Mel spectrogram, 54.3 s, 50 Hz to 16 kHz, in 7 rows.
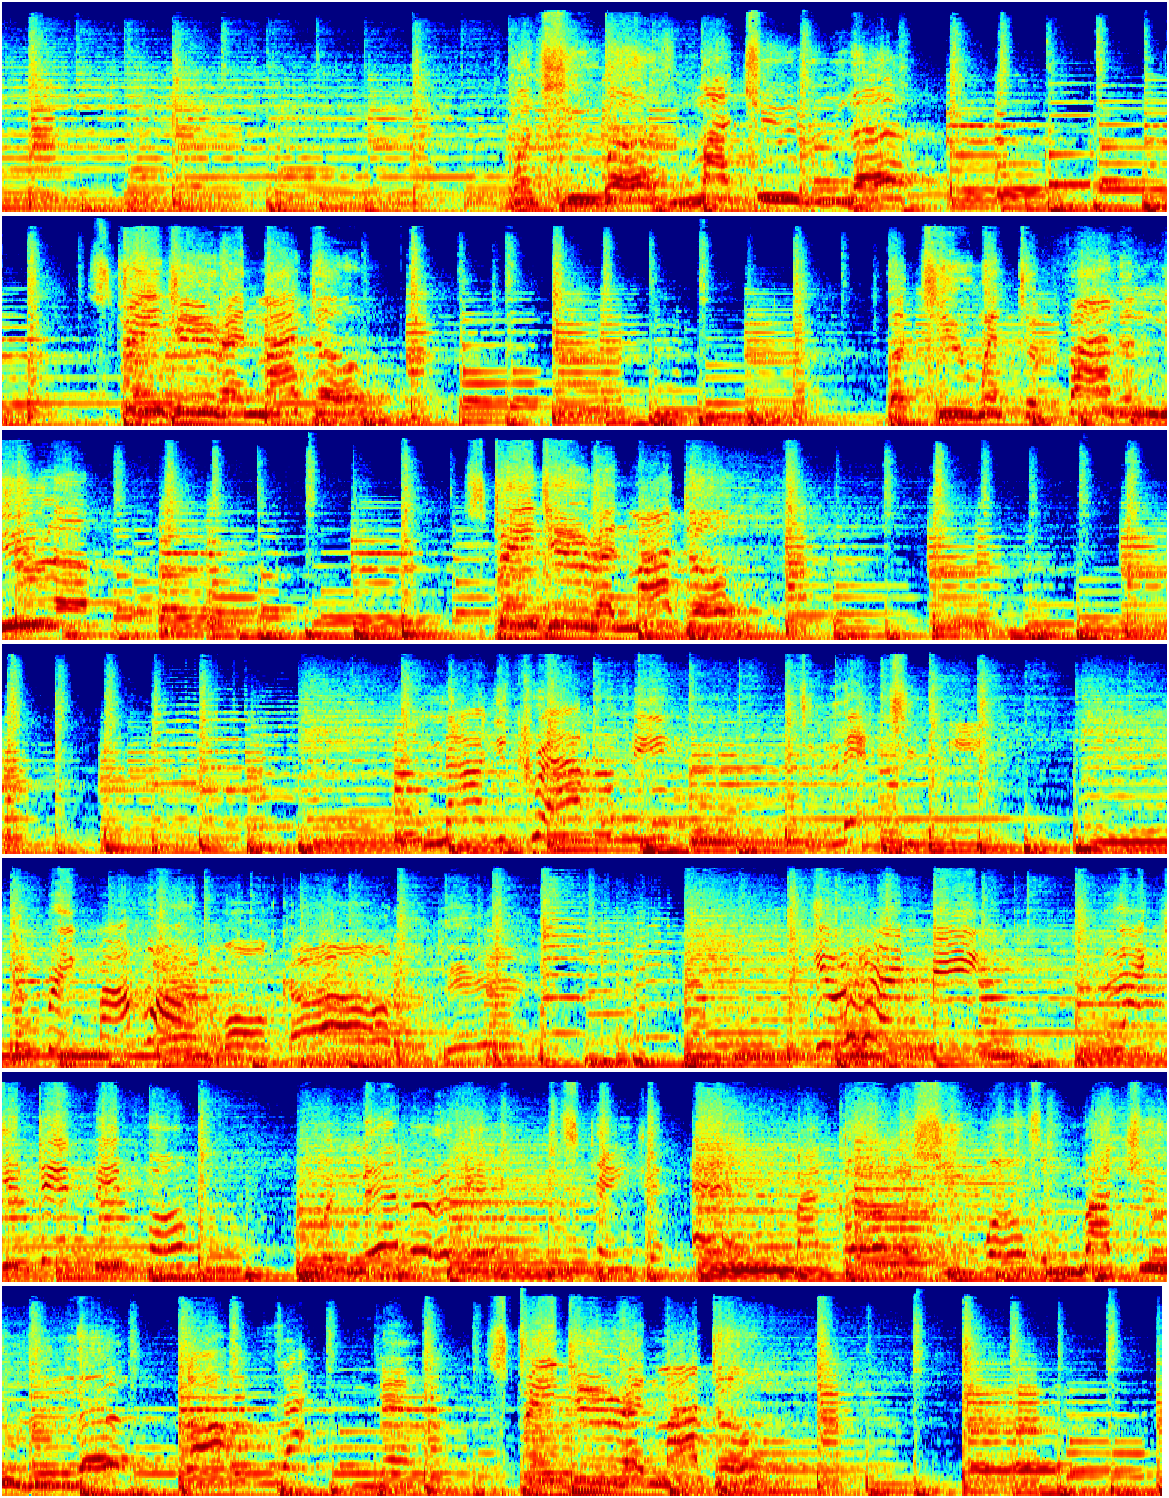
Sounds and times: Music: 0.0s - 54.3s.

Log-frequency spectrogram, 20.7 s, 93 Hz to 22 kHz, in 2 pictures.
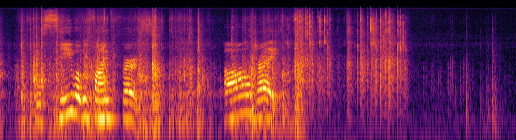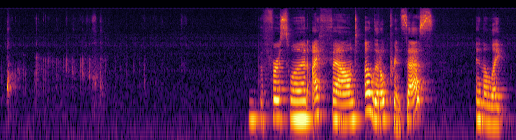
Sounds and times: Speech: 0.7s - 3.1s, 4.5s - 5.7s, 15.3s - 19.0s, 19.8s - 20.5s.

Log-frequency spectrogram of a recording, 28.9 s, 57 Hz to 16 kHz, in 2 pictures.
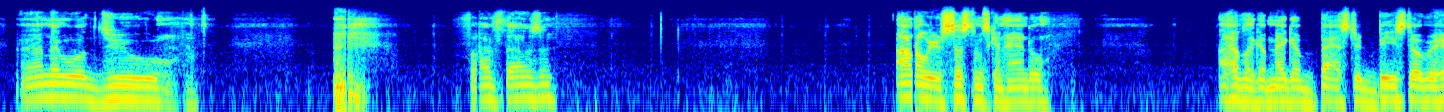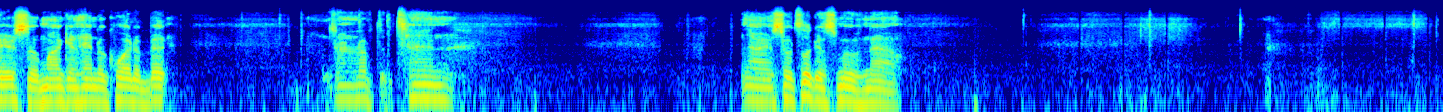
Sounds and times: Speech: 0.2s - 2.0s, 4.6s - 5.6s, 9.0s - 10.6s, 12.2s - 16.2s, 17.7s - 19.2s, 21.9s - 23.5s.

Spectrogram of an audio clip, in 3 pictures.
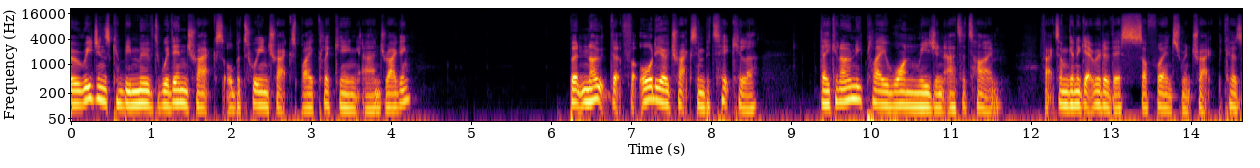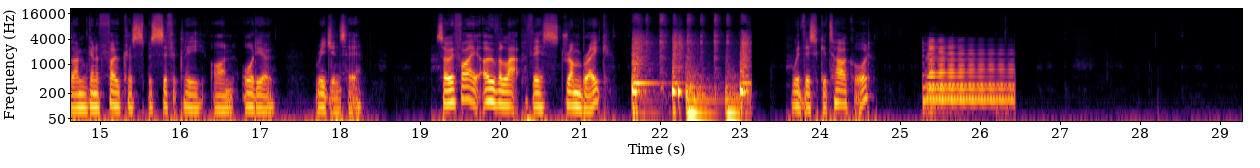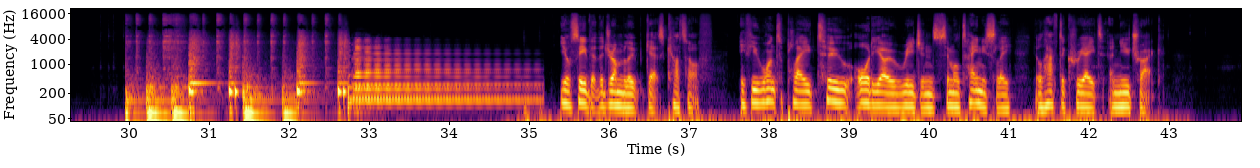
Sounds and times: Speech: 0.0s - 4.3s, 6.2s - 8.6s, 9.4s - 18.4s, 19.2s - 21.5s, 23.6s - 24.8s, 35.4s - 43.0s
Inside, small room: 0.0s - 43.9s
Music: 21.7s - 23.2s, 25.3s - 26.4s, 30.0s - 35.2s.

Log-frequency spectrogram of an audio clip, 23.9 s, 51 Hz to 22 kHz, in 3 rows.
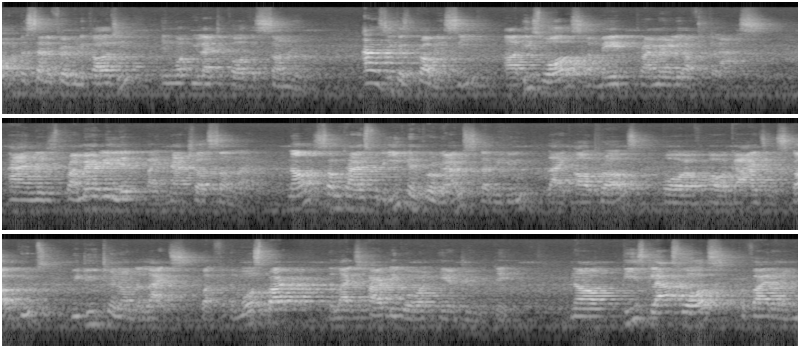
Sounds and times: Speech: 0.0s - 23.8s.

